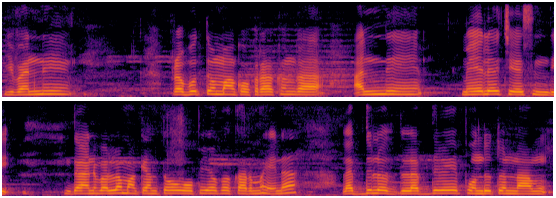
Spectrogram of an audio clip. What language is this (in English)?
Telugu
